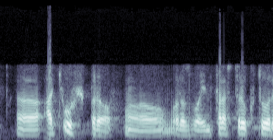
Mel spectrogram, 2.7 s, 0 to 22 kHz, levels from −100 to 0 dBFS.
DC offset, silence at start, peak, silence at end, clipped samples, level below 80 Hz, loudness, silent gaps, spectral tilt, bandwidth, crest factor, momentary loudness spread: under 0.1%; 0.15 s; 0 dBFS; 0 s; under 0.1%; -56 dBFS; -15 LUFS; none; -8 dB/octave; 6.6 kHz; 14 dB; 4 LU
